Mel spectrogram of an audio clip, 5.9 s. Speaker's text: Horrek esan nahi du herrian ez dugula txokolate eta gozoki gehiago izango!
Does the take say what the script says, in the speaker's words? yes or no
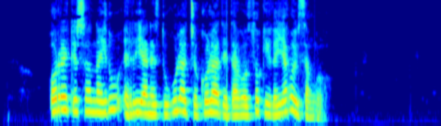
yes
